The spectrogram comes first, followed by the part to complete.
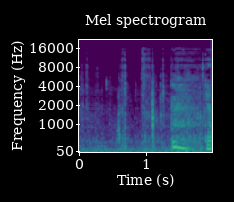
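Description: Light, scattered clicks and rustles of a makeup palette and its packaging being handled and opened, with a short hum of a woman's voice about one and a half seconds in.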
